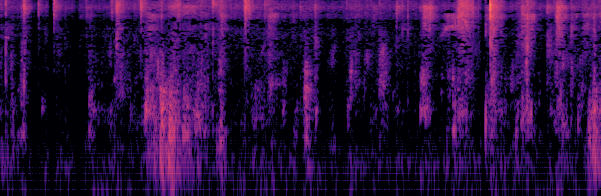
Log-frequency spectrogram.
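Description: Faint, scattered crackles and clicks from a small wood fire under a wire grill, with a brief muffled sound about a second and a half in.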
